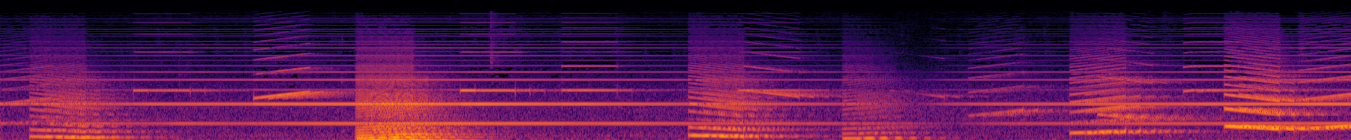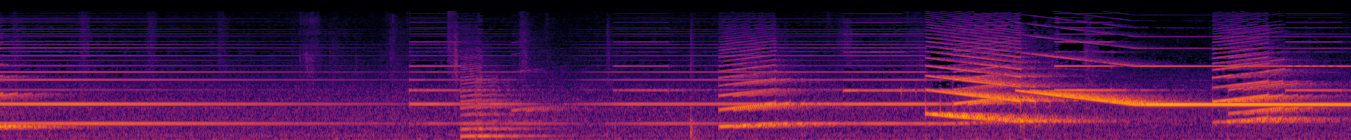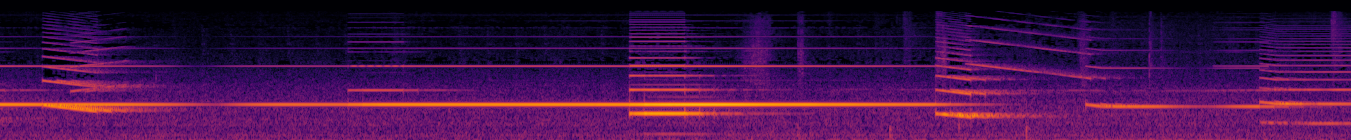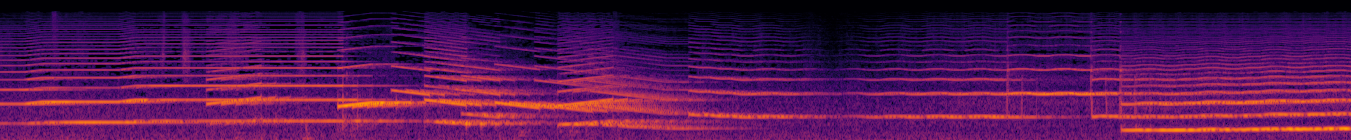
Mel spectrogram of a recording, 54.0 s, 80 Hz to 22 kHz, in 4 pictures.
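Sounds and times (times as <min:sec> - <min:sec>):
synthesizer pitch glides: 0:00.0 - 0:35.3, 0:39.2 - 0:49.5
synthesizer drone tone: 0:00.0 - 0:49.5
synthesizer tones: 0:02.6 - 0:05.8, 0:06.9 - 0:14.2.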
